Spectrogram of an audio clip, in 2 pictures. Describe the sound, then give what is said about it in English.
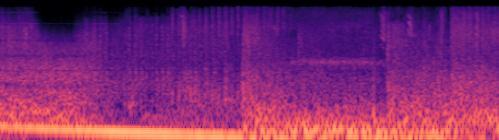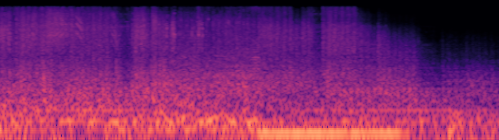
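Continuous battlefield din of booming explosions and gunfire as troops in contact take heavy fire, loud and dense, with heavy low rumbles and sharp bursts overlapping for the whole stretch before easing slightly at the end. No voices. “Troops in contact, taking heavy fire, need backup now!”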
